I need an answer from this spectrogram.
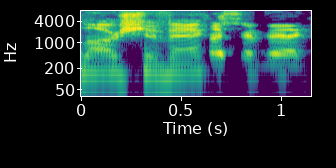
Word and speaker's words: Larchevêque: But anyways, they another co-founder of Ledger, his name is Eric Larchevêque. I might be mispronouncing that. Larchevêque, yes. Yes.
